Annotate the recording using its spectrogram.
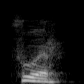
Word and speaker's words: Feuer: Feuer, It's pronounced something like fire. Fire, fire.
